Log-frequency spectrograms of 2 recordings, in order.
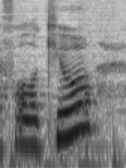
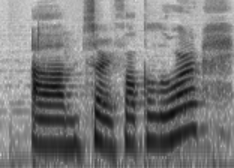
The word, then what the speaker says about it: Focallure: Focallure, I always call it like follicule. Oh my gosh, I always mix the C and the L all the time. It's so frustrating. But yes, it is Focallure.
